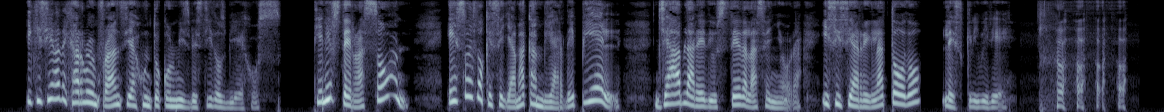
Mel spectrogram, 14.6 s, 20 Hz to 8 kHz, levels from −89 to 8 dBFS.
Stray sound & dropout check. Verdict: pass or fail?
fail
